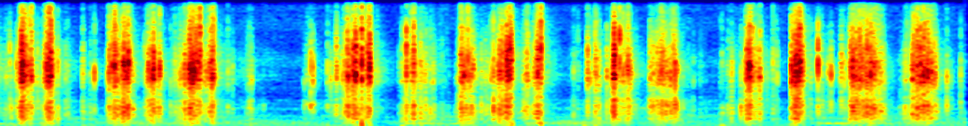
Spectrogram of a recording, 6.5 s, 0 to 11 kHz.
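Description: Plastic clicking and clacking of a 5x5 puzzle cube's layers being turned in quick succession, with a brief pause about two seconds in.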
